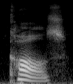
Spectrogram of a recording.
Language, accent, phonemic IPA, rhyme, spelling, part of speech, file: English, US, /kɔlz/, -ɔːlz, calls, noun / verb, En-us-calls.ogg
- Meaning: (noun) plural of call; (verb) third-person singular simple present indicative of call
